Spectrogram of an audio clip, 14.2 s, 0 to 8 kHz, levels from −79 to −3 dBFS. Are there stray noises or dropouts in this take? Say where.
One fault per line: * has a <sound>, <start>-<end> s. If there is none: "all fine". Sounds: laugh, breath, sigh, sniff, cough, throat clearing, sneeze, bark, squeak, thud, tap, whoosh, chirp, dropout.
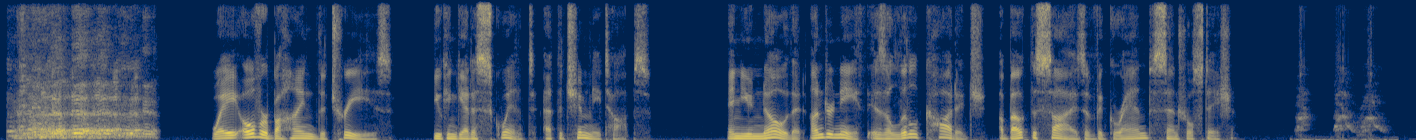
* has a laugh, 0.1-1.6 s
* has a bark, 12.9-14.0 s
